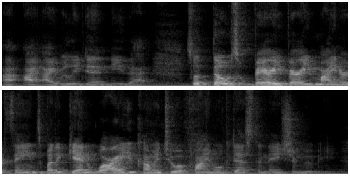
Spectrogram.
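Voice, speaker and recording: A man talks at a fairly quick pace and a medium pitch with ordinary pitch variation. Audible room echo and noticeable background noise surround him. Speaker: movie reviewer. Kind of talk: solo video review. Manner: halting, stumbling over words; casual, conversational.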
